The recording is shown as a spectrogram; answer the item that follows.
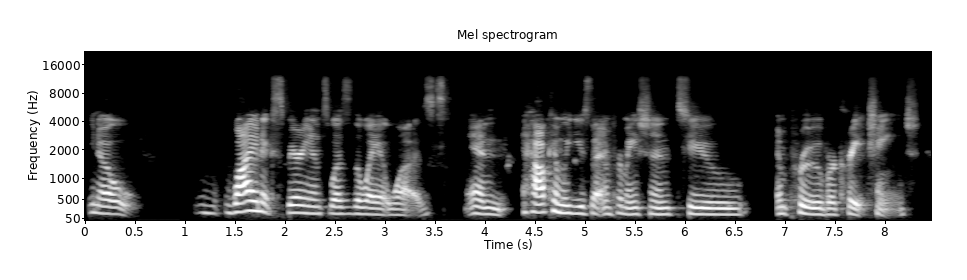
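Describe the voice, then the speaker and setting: A woman in her forties, a podcast guest answering questions in a lively, conversational way with frequent laughs. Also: deep voice, measured pace. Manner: animated, laughs while telling stories.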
